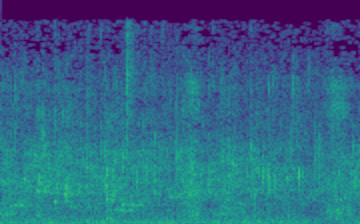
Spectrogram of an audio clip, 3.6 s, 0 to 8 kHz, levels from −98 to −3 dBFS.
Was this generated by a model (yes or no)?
no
